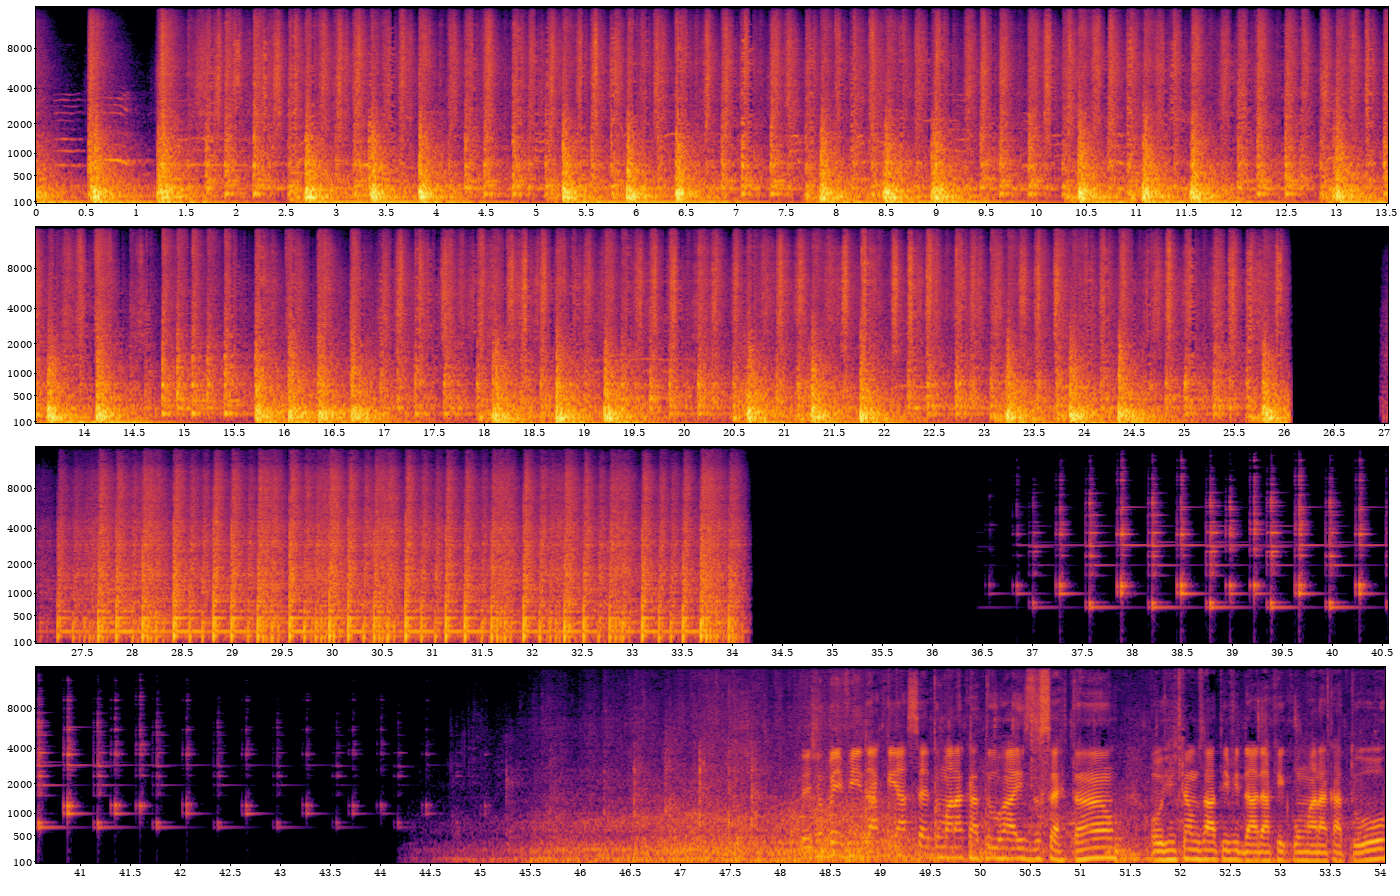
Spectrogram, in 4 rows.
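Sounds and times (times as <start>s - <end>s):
deep bass drum strokes: 0.0s - 26.1s
snare drum and rattle strokes: 1.2s - 26.1s, 27.0s - 34.2s, 44.9s - 50.7s
cowbell strikes: 36.5s - 44.9s.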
